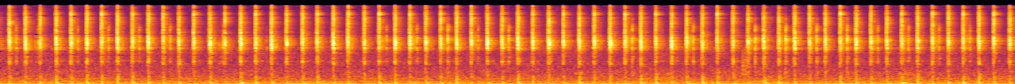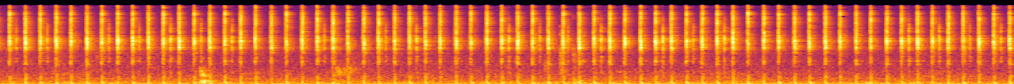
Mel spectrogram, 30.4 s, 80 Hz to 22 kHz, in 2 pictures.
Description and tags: Audio-Technica AT3031 BeachTek DXA-10
To test some microphones and preamps I used the following setup: A Sony PCM-D50 recorder and an egg timer. Distance timer to microphones: 30 cm or 1 ft. In the title of the track it says, which microphones and which preamp were used.
clock, microphone, microphones, test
